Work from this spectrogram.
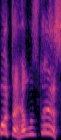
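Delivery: very high, slow, baffled adult squeak.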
